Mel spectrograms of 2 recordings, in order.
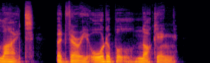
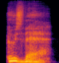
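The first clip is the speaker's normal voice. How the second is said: forced brave call into the dark; 3 semitones higher, 4 dB louder than usual. A narrator's reading. Frightened prisoner calling into the dark, forced courage. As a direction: push the question out louder. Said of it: "with a vehement effort I gained courage to call out".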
